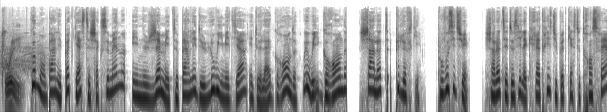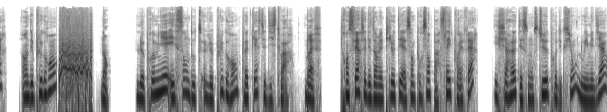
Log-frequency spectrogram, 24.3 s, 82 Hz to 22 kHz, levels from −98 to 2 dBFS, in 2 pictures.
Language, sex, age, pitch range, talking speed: French, female, 20-39, 170-220 Hz, 165 wpm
